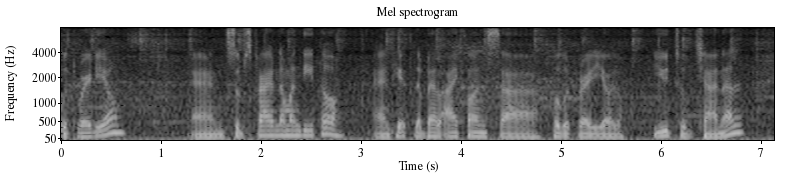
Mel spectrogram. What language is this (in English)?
Filipino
